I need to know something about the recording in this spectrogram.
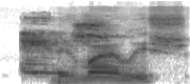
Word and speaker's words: Enuma Elish: Is that how you pronounce it? Enuma Elish.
